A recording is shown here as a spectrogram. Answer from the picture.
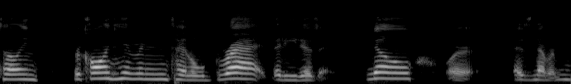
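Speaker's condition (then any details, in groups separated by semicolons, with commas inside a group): Cerebral palsy, spastic; from birth, muscle spasms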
